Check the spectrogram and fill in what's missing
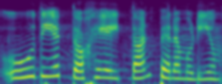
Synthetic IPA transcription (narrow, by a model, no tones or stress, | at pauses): uːðɪjɐt̪ːɔɣɐjɐɪt̪ːaːnpɛɾɐmʊɽɪjɯm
